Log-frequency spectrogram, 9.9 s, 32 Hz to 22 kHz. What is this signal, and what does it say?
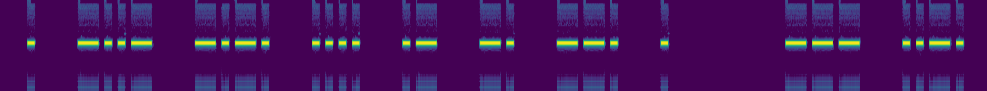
Morse code, heard as a keyed tone, about 18 wpm, spaced as for 12 wpm, 1000 Hz. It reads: EXCHANGE OF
